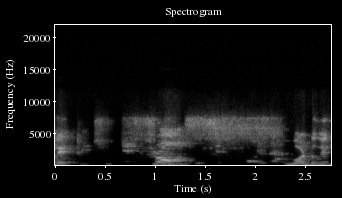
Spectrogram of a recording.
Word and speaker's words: France: But if we pronounce it in French language, we call it France. What do we call it? France.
